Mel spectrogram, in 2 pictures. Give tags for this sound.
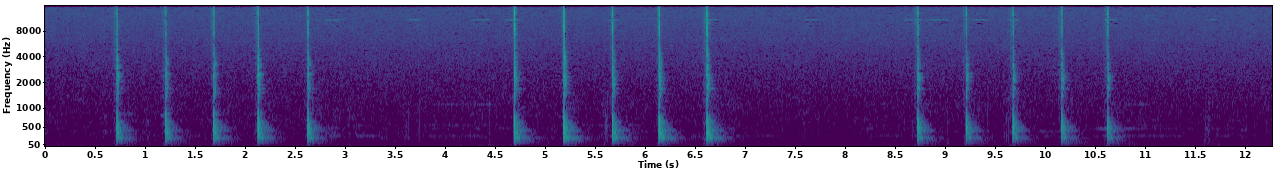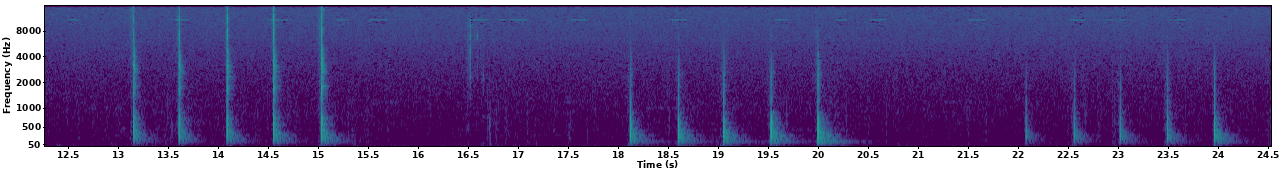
120; bang; bpm; ding; fingernail; glass; large; pen; tap; window

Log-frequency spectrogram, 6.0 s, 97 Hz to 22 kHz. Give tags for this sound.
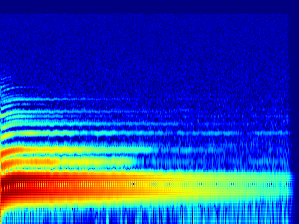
collab-2; guitar; Jordan-Mills; lo-fi; lofi; mojomills; slide; tape; vintage

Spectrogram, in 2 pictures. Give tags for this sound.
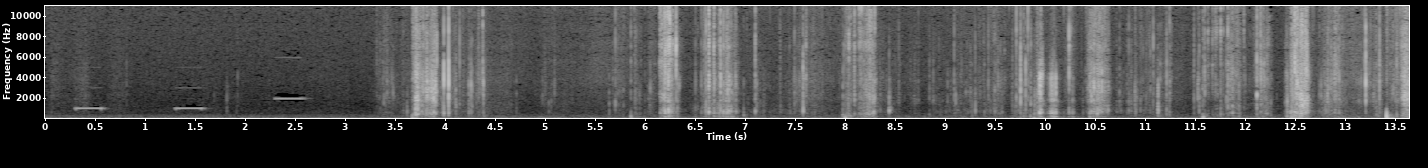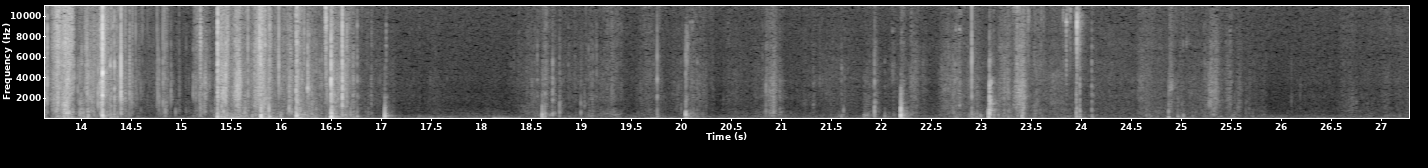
foley; footstep; footsteps; dirty; 3-beep; walk; grit; dirt; human; tile; crunchy; rustle; beep

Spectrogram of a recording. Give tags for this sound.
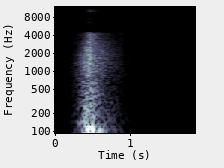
motion; wispy; whoosh; moving; move; high; swish; attack; long; swing; whip; light; swoosh; woosh

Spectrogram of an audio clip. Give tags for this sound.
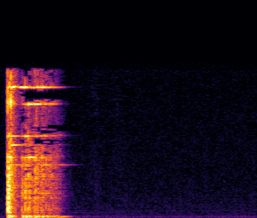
cutlery; dishes; Falling; fork; Hard; Hit; hits; Knife; knive; spoon

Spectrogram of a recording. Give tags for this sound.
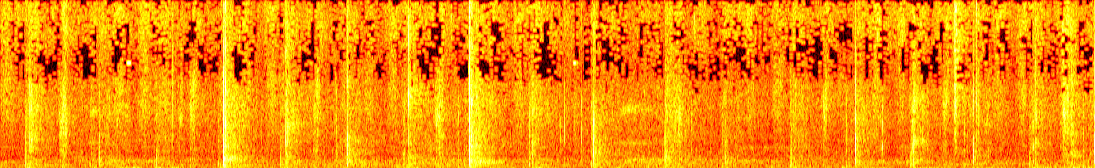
floor; steps; vinyl

